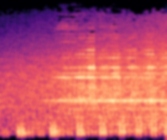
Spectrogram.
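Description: Build-up intro of an electronic drum and bass track: soft low pulses about three times a second under a rising hiss and sustained high tones, growing steadily louder.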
